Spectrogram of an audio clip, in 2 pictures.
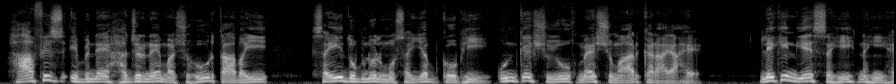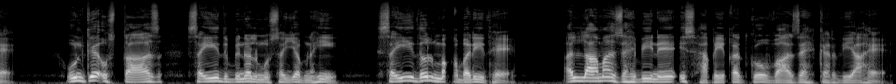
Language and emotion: Urdu, neutral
